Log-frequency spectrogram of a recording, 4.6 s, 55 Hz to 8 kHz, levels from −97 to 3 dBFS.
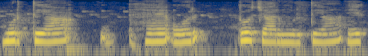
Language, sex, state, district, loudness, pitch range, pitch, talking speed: Hindi, female, Haryana, Rohtak, -16 LUFS, 200-215 Hz, 205 Hz, 90 wpm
